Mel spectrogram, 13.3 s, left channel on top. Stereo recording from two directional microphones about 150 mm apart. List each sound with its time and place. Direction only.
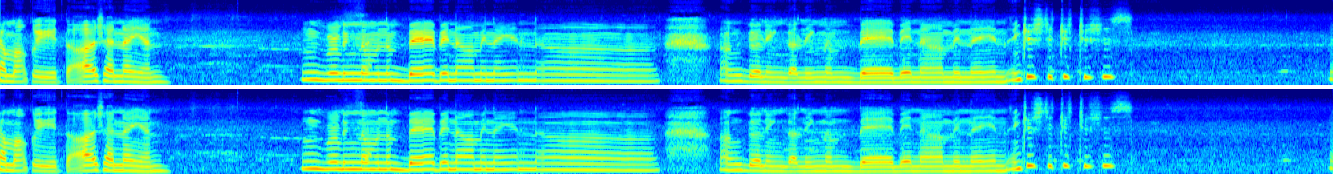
0.0 s speech: 10° right (ahead or behind)
3.0 s speech: 15° right (ahead or behind)
8.5 s mantra: 5° right (ahead or behind)
11.1 s speech: 40° right (ahead or behind)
